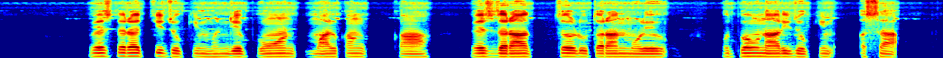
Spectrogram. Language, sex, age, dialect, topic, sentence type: Marathi, male, 25-30, Southern Konkan, banking, statement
